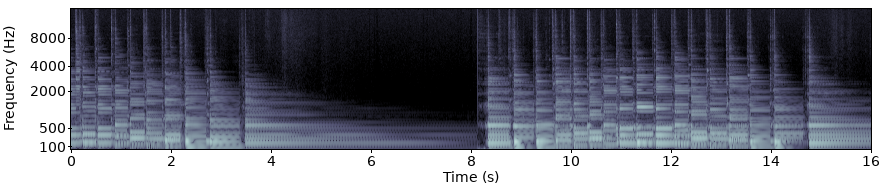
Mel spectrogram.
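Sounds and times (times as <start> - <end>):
classical guitar fingerstyle: 0.0 - 16.0.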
